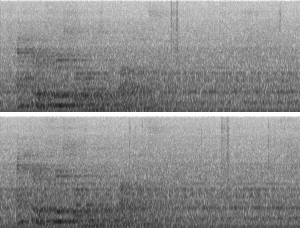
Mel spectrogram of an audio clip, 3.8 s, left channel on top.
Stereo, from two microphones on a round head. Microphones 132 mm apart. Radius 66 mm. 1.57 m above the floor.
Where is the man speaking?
40° right (ahead or behind), 2.0 m.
